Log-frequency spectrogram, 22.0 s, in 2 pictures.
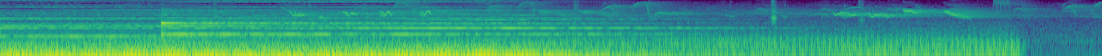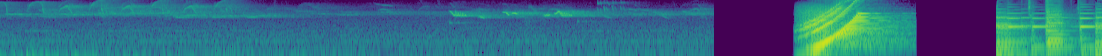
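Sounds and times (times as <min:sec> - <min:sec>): low rumbling drone: 0:00.0 - 0:10.2
small birds chirping: 0:05.3 - 0:18.2.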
